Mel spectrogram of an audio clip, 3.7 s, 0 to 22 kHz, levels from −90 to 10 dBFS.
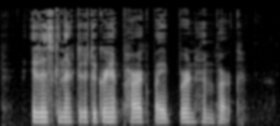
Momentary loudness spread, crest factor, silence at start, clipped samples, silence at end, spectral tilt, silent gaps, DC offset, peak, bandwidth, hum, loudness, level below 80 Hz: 9 LU; 20 dB; 0.45 s; under 0.1%; 0.55 s; -4 dB/octave; none; under 0.1%; 0 dBFS; 17 kHz; none; -20 LUFS; -62 dBFS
